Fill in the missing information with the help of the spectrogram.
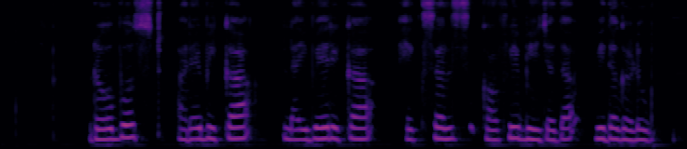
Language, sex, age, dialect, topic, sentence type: Kannada, female, 41-45, Mysore Kannada, agriculture, statement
